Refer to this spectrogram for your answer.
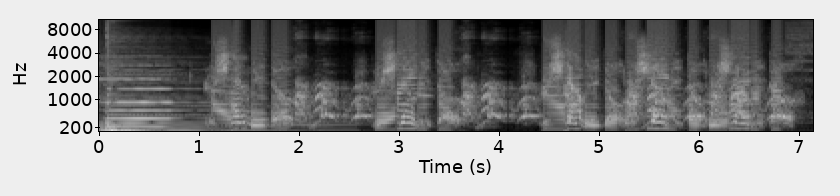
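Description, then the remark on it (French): A small dog called Médor yaps and whimpers in quick, repeated bursts, fairly loud, over a steady musical backing. “Dis-moi comment s'appelle ce petit chien si vilain?”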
